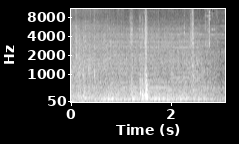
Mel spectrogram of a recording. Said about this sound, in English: Park the car.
